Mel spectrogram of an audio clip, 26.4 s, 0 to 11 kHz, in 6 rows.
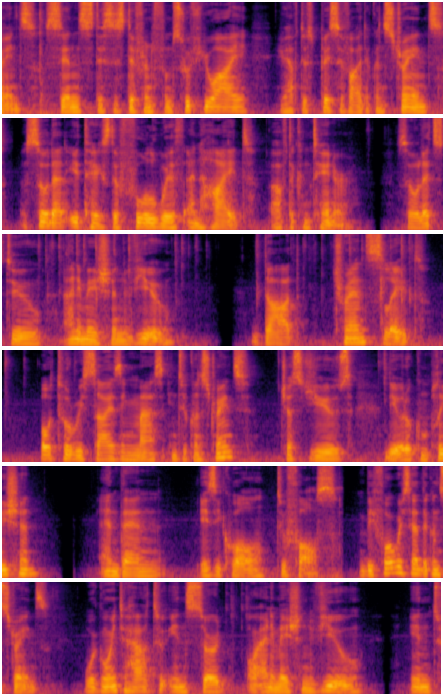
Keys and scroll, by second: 0.2 Return, 9.0-13.4 typing, 17.1 Return, 19.5-21.2 typing, 21.9 Return.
